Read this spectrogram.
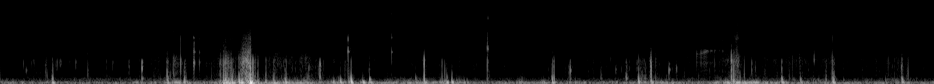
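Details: Loud stomach growling in a bloated stomach after a massive lunch of cheesy pasta and milk mid-diet: low gurgling rumbles with frequent bubbly pops and squeaks; normal bowel sounds.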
